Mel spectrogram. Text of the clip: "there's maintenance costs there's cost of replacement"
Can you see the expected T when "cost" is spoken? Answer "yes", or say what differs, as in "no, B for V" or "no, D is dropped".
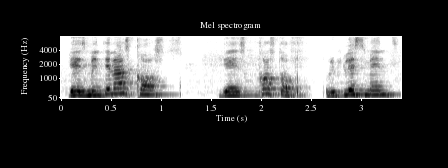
yes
